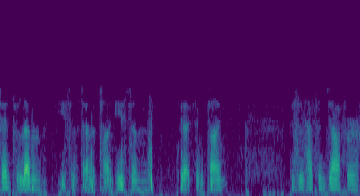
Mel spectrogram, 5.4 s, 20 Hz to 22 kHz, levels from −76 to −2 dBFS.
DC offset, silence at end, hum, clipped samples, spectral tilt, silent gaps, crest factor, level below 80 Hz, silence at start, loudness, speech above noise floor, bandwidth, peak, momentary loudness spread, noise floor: under 0.1%; 0 s; none; under 0.1%; -4 dB/octave; none; 22 dB; -62 dBFS; 0 s; -36 LUFS; 19 dB; 3.7 kHz; -14 dBFS; 23 LU; -55 dBFS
